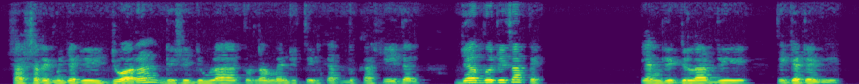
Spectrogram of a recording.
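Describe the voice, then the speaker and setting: A man speaks with a medium pitch. His pitch varies in an ordinary way. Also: moderate pace. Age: 50s. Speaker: amateur table tennis player and YouTuber; YouTuber. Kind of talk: personal storytelling vlog. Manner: formal. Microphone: phone near.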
